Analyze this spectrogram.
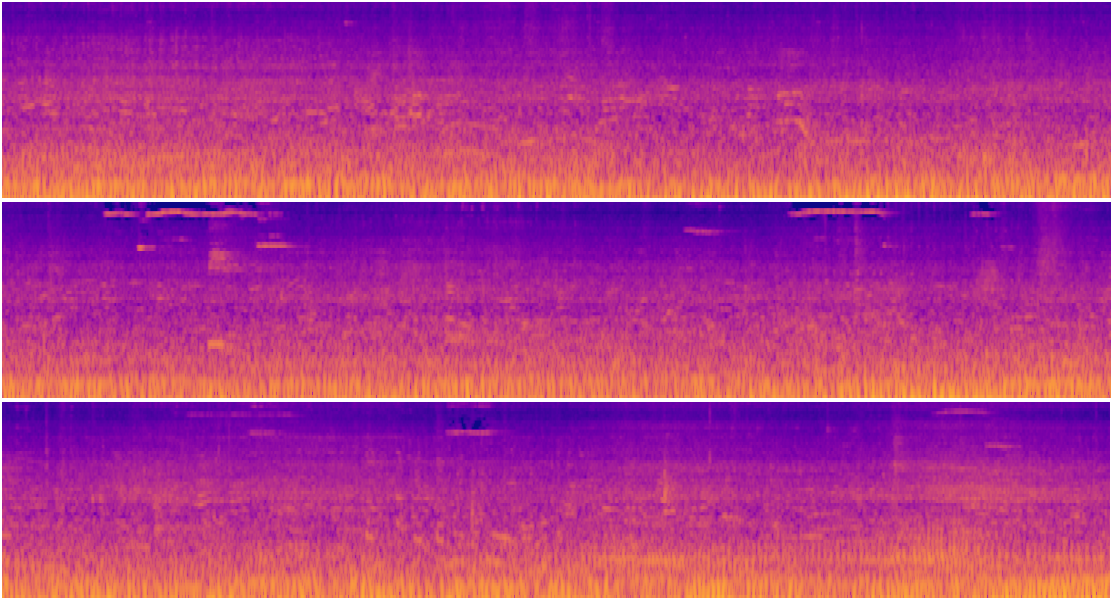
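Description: Motorbike engines hum and putter past.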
